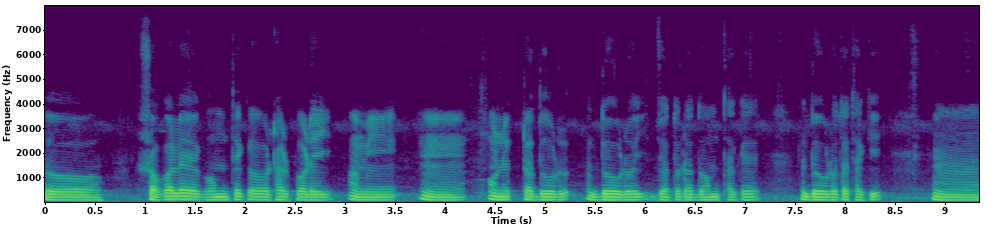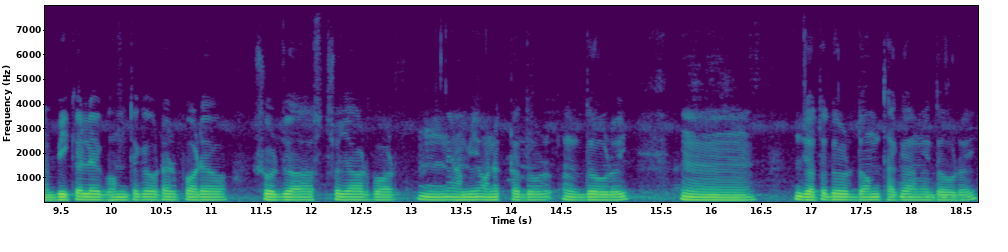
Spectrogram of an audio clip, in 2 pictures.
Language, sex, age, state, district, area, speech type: Bengali, male, 18-30, West Bengal, North 24 Parganas, urban, spontaneous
